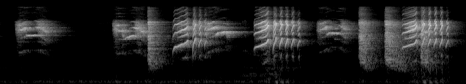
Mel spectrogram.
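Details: Noisy ashy tailorbird calling, meant to stir up other birds: rasping, stuttering high squawks, each burst about half a second long, repeated roughly forty times a minute.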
